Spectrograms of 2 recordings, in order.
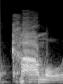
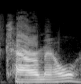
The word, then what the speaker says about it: caramel: um thanks Americans and I'm not sure if Canadians pronounce it carel but it has an A in it it's caramel and people say a different here like it's either way some people say carel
